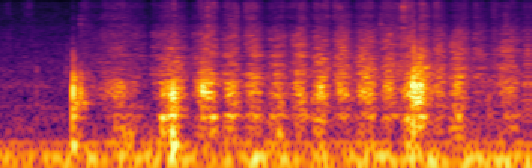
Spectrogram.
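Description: Cardstock is burnished down onto adhesive with quick, rhythmic rubbing strokes, a close, steady scratchy swishing repeated about a dozen times.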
